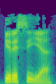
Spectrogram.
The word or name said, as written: piressia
